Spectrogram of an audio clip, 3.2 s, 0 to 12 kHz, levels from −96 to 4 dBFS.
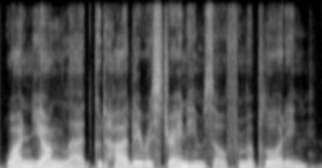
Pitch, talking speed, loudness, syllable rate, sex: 220 Hz, 165 wpm, -15 LUFS, 5.0 syllables/s, female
